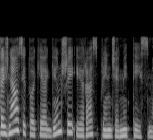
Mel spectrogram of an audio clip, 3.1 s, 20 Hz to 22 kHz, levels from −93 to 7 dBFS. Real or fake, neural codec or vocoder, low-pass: real; none; 7.2 kHz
